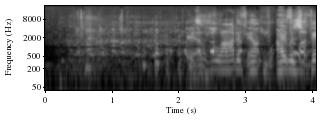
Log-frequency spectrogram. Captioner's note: light laughter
